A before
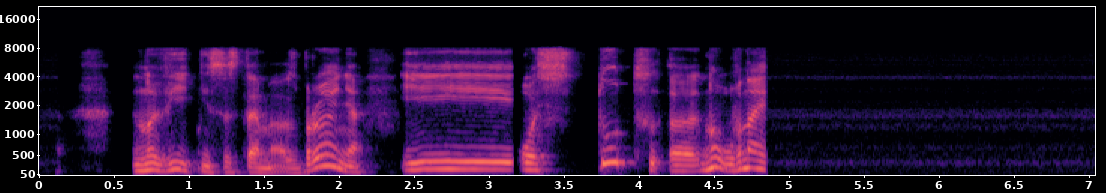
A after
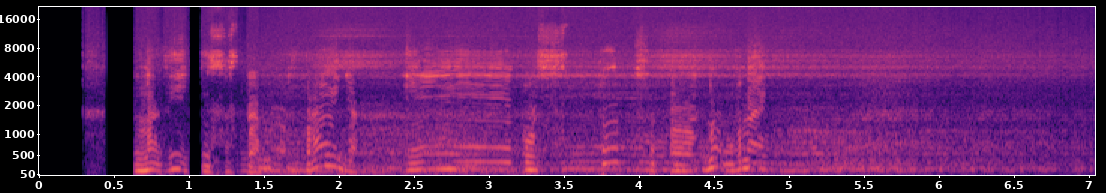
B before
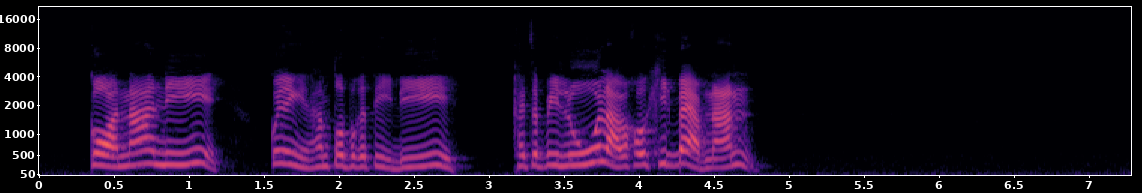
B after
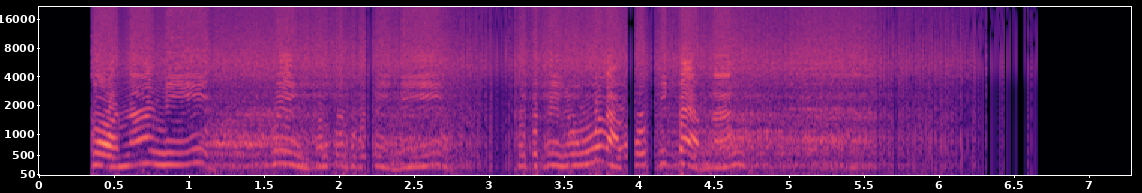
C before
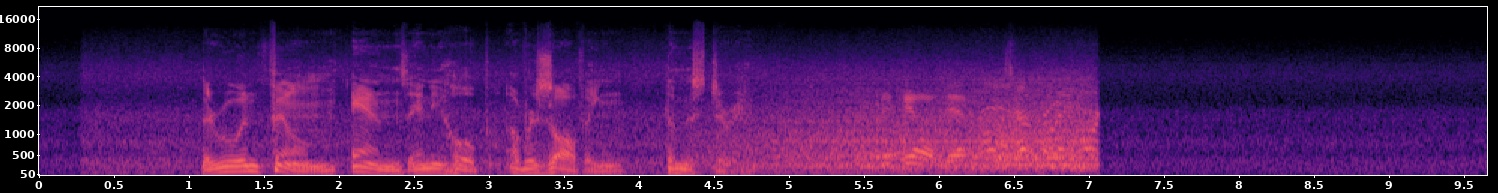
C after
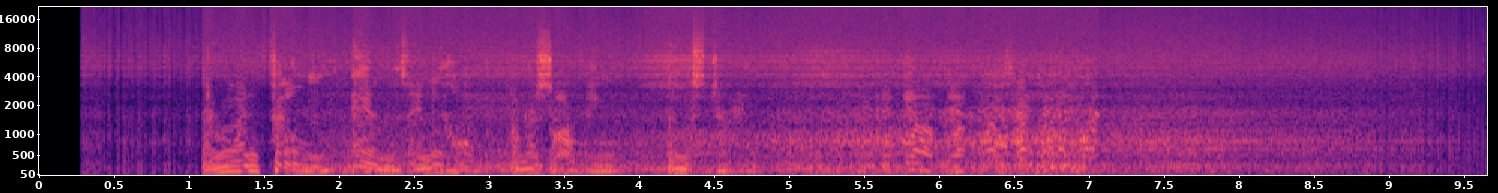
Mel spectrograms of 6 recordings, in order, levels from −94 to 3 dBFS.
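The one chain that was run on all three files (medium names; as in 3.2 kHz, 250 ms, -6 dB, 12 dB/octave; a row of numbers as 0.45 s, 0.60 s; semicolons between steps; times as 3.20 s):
comb filter that takes the minimum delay 1.2 ms; graphic EQ with 31 bands 125 Hz +5 dB, 630 Hz -4 dB, 4 kHz +3 dB, 6.3 kHz +4 dB; reverb removal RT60 0.89 s; high-pass 97 Hz 6 dB/octave; on a send: echo that smears into a reverb 901 ms, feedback 50%, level -8 dB; on the sum: bit crusher 8-bit; resonant high shelf 3.9 kHz +10.5 dB, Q 1.5; loudness maximiser +12.5 dB; normalise loudness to -27 LUFS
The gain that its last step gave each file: -11.0 dB, -1.0 dB, -6.5 dB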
